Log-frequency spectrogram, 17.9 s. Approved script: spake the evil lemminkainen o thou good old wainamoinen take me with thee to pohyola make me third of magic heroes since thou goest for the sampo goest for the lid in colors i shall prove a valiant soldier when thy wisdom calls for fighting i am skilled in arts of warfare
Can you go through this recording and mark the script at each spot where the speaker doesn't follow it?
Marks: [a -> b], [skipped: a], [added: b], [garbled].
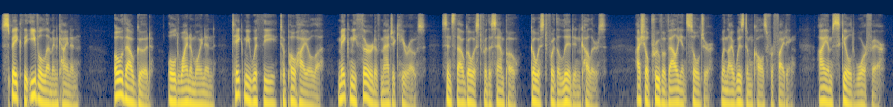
spake the evil lemminkainen o thou good old wainamoinen take me with thee to pohyola make me third of magic heroes since thou goest for the sampo goest for the lid in colors i shall prove a valiant soldier when thy wisdom calls for fighting i am skilled [skipped: in arts of] warfare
